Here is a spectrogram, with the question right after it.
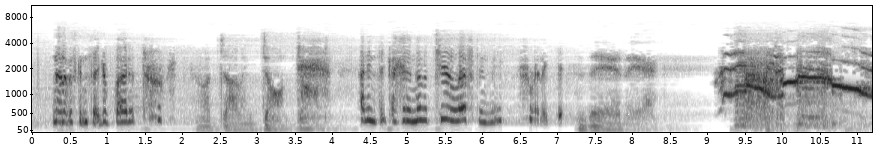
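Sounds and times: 
speech: 0.3 - 8.3, 9.4 - 10.8
child screaming: 9.1 - 11.1.

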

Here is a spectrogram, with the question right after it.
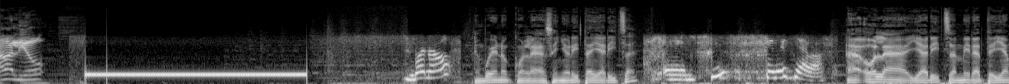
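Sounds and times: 
speech: 0.1 - 0.6, 4.0 - 10.0
telephone dial tone: 0.9 - 3.1.

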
